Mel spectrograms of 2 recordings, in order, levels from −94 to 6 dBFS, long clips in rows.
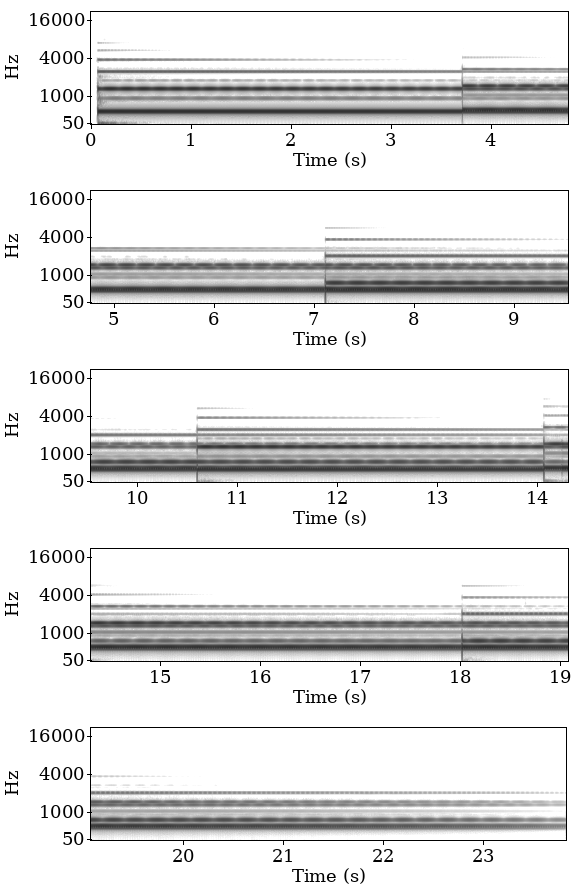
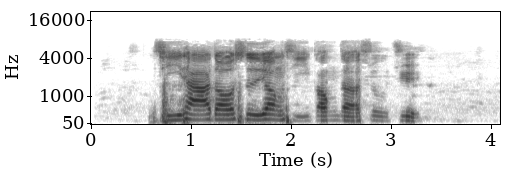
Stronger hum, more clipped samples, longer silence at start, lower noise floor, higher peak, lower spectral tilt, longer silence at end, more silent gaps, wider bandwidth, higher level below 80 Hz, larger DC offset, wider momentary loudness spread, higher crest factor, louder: neither; neither; second, 0.05 s vs 0.6 s; second, -43 dBFS vs -67 dBFS; second, -6 dBFS vs -2 dBFS; about the same, -4.5 dB/octave vs -4 dB/octave; second, 0.3 s vs 0.85 s; neither; second, 4 kHz vs 8 kHz; second, -62 dBFS vs -52 dBFS; neither; second, 10 LU vs 14 LU; second, 12 dB vs 18 dB; about the same, -17 LUFS vs -18 LUFS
